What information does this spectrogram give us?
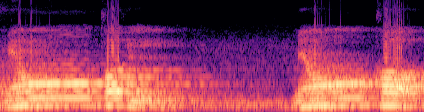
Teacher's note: Ikhfa bersama huruf qaf gunnah tebal. Karena huruf qaf itu huruf isti'la. Seperti miau dari hidung dari atas, miau qabil, miau qa.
